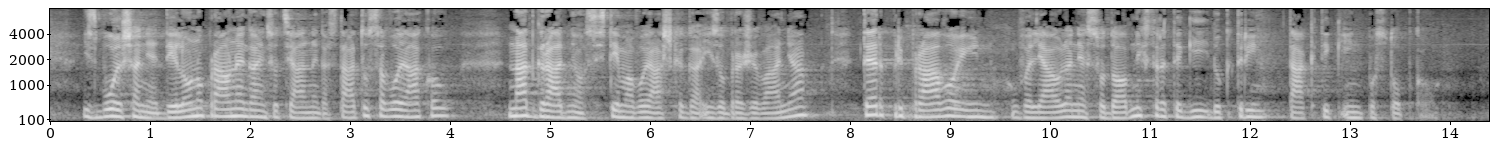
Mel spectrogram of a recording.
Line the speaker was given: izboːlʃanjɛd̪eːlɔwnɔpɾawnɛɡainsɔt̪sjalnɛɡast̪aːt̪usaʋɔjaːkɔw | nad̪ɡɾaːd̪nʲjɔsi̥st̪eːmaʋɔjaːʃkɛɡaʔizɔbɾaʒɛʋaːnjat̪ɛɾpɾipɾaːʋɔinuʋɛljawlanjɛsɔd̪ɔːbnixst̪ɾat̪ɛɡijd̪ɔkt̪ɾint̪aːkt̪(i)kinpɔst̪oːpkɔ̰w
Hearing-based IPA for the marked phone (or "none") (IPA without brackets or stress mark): i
